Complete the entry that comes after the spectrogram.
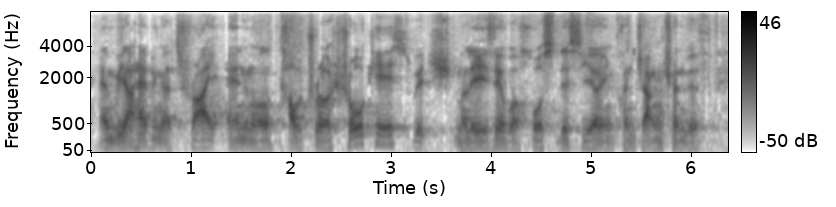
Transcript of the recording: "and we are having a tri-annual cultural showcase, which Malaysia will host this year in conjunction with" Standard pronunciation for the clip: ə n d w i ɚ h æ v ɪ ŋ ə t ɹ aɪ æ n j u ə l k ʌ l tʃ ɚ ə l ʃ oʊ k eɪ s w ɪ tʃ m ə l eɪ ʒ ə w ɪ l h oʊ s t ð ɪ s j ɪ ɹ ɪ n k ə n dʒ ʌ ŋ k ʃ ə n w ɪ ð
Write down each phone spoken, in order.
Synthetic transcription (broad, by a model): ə n w i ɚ h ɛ v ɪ ŋ ə t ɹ aɪ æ n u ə l k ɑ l tʃ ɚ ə l ʃ oʊ k eɪ s w ɪ tʃ m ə l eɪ z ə w ɪ l h oʊ s t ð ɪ s j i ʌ ɪ n k ə n dʒ ʌ ŋ k ʃ ə n w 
